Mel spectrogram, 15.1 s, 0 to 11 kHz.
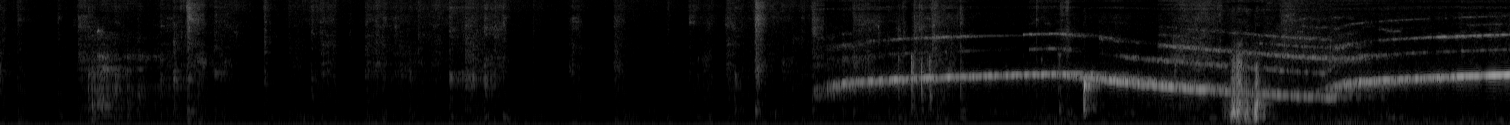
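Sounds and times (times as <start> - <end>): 
emergency vehicle siren wailing as it passes: 8.1 - 15.1.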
